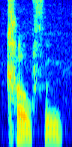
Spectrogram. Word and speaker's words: Chofu: And, This is the Tamiya kit of the Kawasaki Ki-61 of the 244 Sentai, found at, is it pronounced Kofu? C-H-O-F-U? – Not sure. – I don't think it's a hard O sound. I think it's Kofu. – Like tofu, but better.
